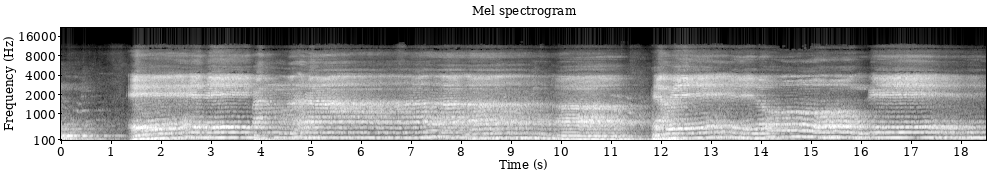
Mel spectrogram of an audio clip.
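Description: An elderly man chanting Khmer Buddhist verses into a microphone in long, sustained melodic phrases. He breaks for breath about a second in, again near four seconds, and near twelve seconds.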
